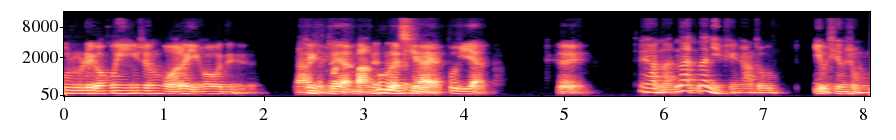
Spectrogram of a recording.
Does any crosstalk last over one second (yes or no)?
yes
